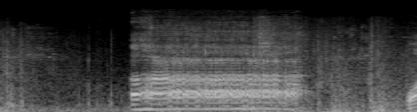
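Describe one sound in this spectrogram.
A heavy blade swings and strikes with a loud whoosh.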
